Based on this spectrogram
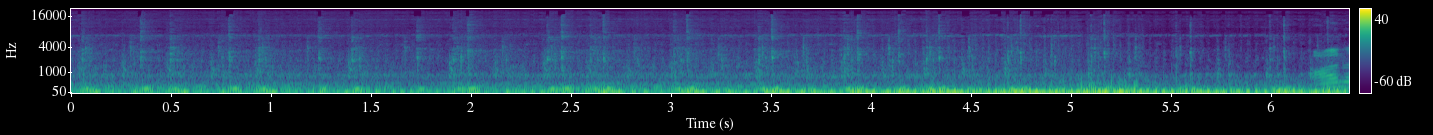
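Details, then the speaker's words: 1940s Oliver 70 tractor, first start in about 12 years after fuel added: sharp regular knock about twice a second over a lumpy idle; sounds like it comes from the top end, owner hopes it is valves he adjusted imperfectly, not confirmed. "that knocking sound it sounds like it's coming from up top maybe when I adjusted these valves I probably should have adjusted them"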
